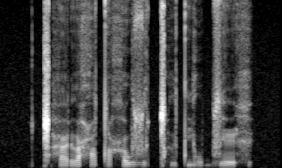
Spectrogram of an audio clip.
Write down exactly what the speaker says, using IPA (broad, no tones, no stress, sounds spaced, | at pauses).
ǁʰ a ɾ ə ħ ɘ tˤ ɘ x u z u ǀʰ ɨ t j o b z ẽ x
